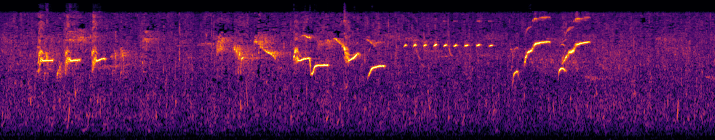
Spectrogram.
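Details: Varied orange-headed thrush song for caged birds that stopped singing: scattered whistles, swooping slurs, a fast even series of high ticking notes, then rising sharp whistles, backed by constant trickling water.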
